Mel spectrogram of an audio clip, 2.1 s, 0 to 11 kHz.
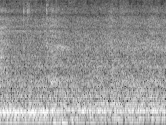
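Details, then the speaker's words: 1970 Gibson Air Sweep window air conditioner, grille on, fan-only mode on low speed: a soft, even whoosh with a steady low hum, no knocks or rattles; normal. "it actually jolted the window a little bit all right that's a low fan"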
